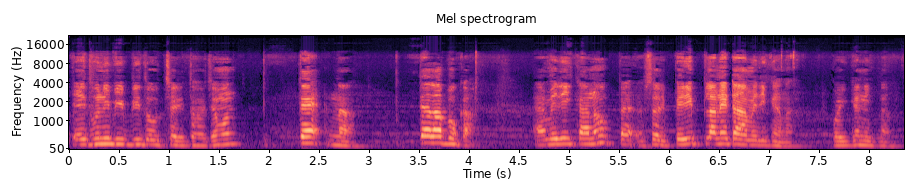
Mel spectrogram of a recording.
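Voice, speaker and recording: A man's voice: on the high side, a little mellow. A male teacher giving an exam-prep lesson, explaining step by step and often asking the class questions.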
